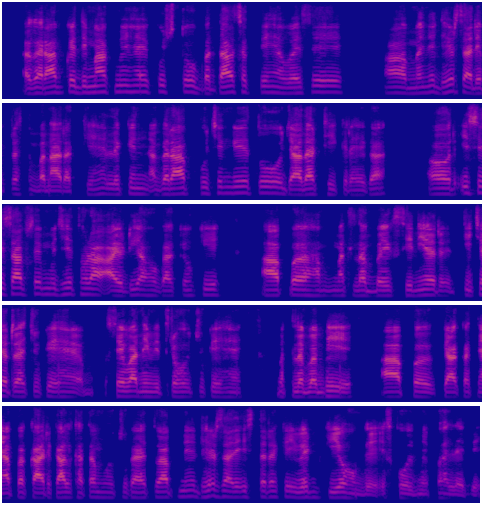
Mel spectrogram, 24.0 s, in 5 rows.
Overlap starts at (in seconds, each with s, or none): none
